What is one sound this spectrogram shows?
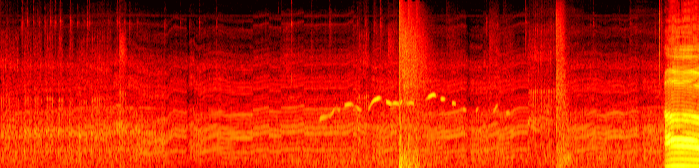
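A motorbike engine revs and hums, rising and falling in pitch.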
